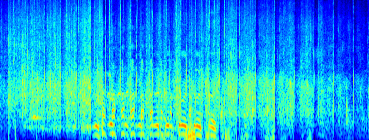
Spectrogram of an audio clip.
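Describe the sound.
An audience claps steadily for several seconds, a dense crackle of many hands, while a voice speaks over the applause partway through before the clapping continues on its own.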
